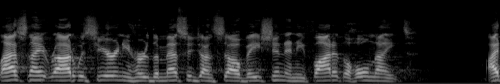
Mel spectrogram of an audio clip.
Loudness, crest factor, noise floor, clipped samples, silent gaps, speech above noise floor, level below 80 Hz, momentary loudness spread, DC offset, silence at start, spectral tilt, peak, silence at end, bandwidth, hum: -28 LUFS; 20 dB; -73 dBFS; under 0.1%; none; 45 dB; -86 dBFS; 11 LU; under 0.1%; 0 s; -3 dB/octave; -8 dBFS; 0 s; 15.5 kHz; none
